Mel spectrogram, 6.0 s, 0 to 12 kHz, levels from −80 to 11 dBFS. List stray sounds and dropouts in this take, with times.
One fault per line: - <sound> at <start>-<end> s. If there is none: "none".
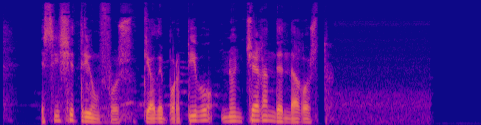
none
